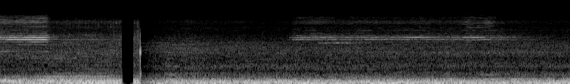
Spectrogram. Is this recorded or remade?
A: recorded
